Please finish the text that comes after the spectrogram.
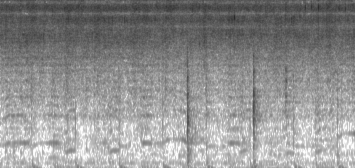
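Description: Bacon pieces fry steadily in a pan with a constant crackling sizzle, broken by a few sharp scrapes and clicks of stirring, close and at moderate volume, with no talk.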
